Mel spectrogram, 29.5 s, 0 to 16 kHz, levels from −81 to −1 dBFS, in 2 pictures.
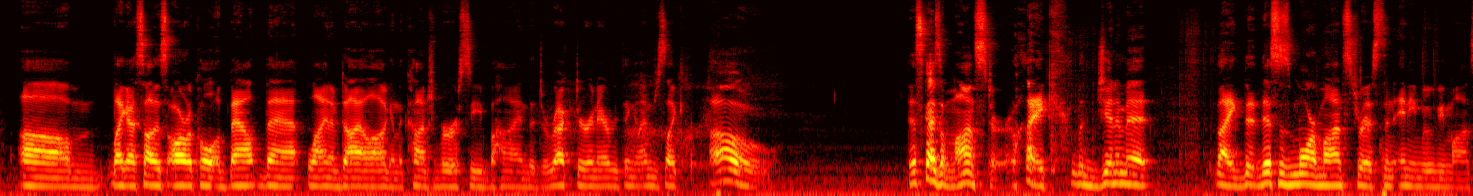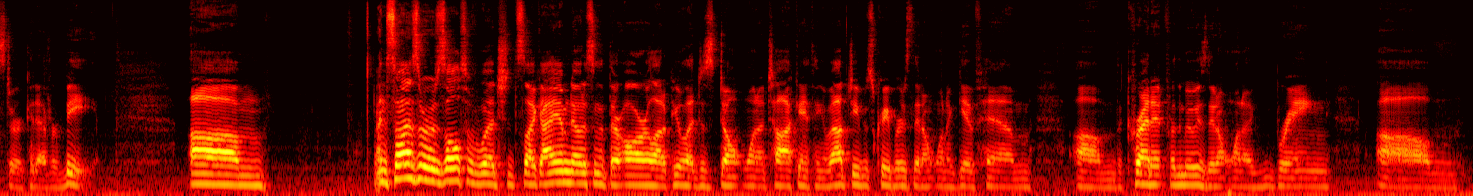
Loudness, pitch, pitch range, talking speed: -28 LUFS, 130 Hz, 120-140 Hz, 185 wpm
